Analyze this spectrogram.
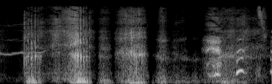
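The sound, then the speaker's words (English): A person imitates snoring during a head massage at a hair salon, making a series of rough, rumbling snorts and grunts in quick succession, some breathy and nasal, with no speech. “Because I had to apologize to them because I'm like, I bet I was snoring.”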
